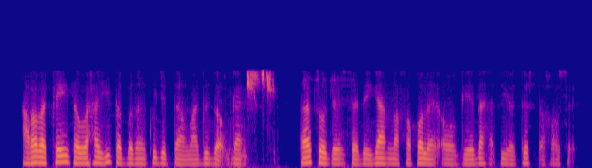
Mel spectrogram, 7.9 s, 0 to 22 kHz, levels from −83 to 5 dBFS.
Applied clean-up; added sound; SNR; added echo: neural separator model SepFormer WHAMR!.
